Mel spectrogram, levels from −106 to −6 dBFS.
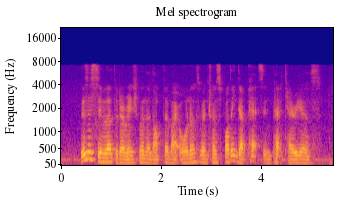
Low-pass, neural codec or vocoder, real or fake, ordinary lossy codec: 7.2 kHz; none; real; none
